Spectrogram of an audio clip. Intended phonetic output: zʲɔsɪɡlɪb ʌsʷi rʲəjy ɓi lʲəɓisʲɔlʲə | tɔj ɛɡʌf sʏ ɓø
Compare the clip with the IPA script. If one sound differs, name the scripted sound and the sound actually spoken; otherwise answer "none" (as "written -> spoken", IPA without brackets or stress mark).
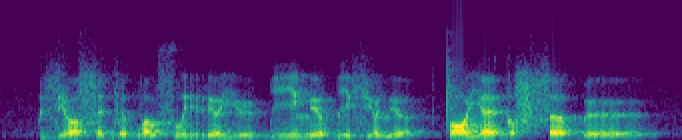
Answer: ʏ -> ə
